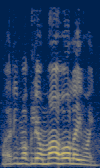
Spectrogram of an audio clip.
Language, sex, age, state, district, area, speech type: Kashmiri, male, 60+, Jammu and Kashmir, Anantnag, rural, spontaneous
